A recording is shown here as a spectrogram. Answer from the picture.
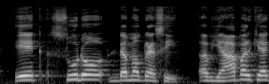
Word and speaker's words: pseudo: और जो ये शब्द है यहाँ पर PSEUDO, इसको हम पेसूडो नहीं बोलेंगे, यहाँ पर P साइलेंट होता है, इसको हम प्रोनाउंस करेंगे सूडो।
